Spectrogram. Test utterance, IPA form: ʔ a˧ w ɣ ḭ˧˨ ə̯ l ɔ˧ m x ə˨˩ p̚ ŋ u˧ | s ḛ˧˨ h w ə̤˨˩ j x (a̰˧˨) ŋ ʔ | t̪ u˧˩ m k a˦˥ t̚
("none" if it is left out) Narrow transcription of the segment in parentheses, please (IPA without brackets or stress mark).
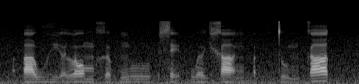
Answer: a̰˧˨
